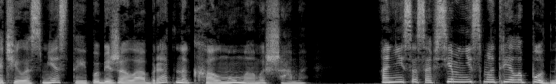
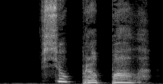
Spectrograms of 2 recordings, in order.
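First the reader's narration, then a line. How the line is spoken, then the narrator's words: Whisper. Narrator (Russian): прошептала она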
